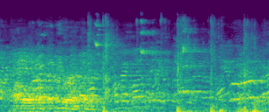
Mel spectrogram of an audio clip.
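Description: A basketball bounced several times on a hardwood gym floor by a player at the free-throw line, under indistinct chatter of voices echoing in the gym.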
